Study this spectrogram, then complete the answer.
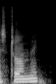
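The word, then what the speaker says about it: stomach: ठीक है, स्टोमक इसको पढ़ते हैं का की तरह उच्चारण होता है। ठीक है, सी एच को का की तरह हम बोलते हैं तो स्टोमक को एस लगाएंगे तो प्लूरल बन जाएगा, स्टोमिक्स।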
